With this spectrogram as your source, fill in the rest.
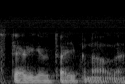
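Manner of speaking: condescending, dismissive tone. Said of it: "we kind of condescend to it by saying".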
